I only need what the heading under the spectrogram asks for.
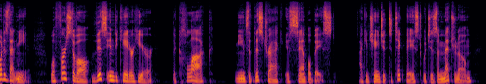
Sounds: speech

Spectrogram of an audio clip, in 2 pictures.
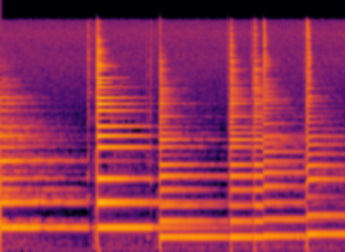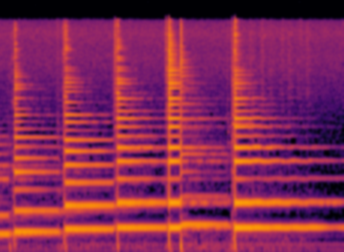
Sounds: guitar
musical instrument
music
plucked string instrument

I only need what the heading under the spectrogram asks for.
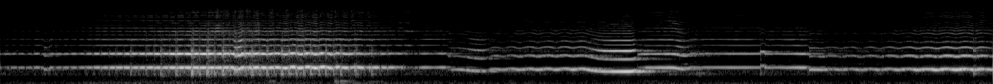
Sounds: playing erhu

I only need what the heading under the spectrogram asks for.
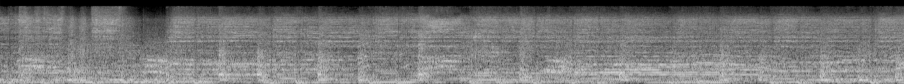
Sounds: music

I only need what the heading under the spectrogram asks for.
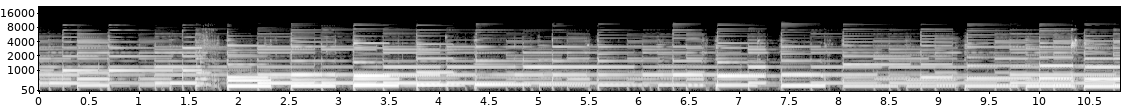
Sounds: musical instrument
playing acoustic guitar
acoustic guitar
music

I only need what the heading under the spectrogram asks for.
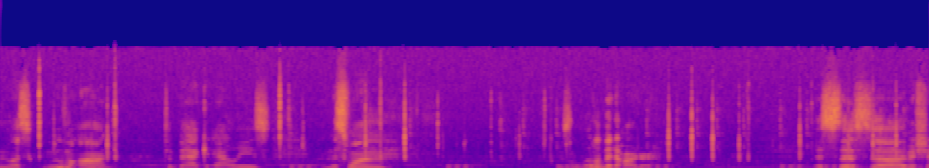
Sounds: speech

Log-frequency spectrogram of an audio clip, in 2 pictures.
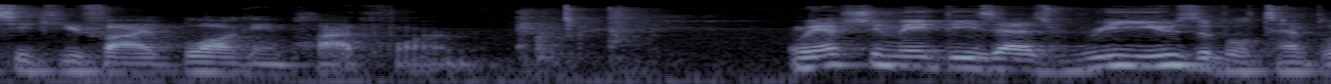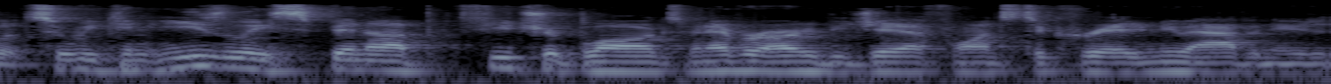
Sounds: speech

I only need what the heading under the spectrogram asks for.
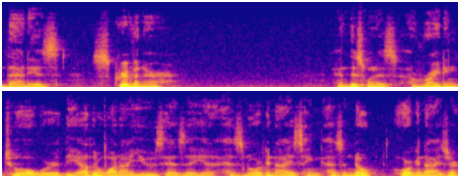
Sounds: speech

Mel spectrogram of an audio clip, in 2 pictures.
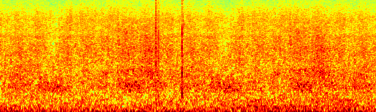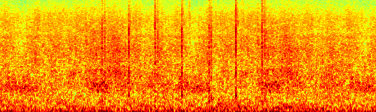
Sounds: eruption

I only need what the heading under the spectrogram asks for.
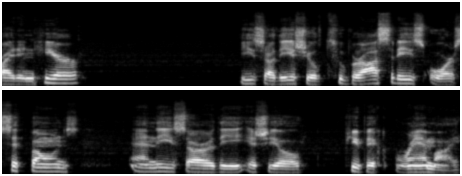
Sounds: speech

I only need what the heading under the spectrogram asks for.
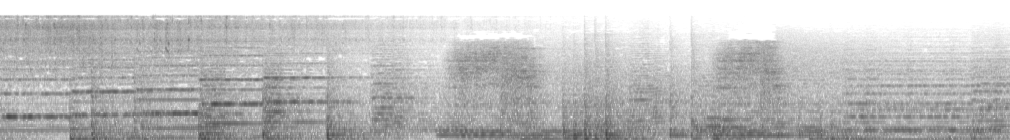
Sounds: theme music

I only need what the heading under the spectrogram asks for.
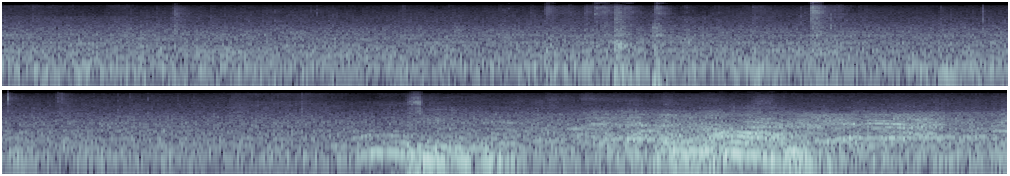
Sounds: speech

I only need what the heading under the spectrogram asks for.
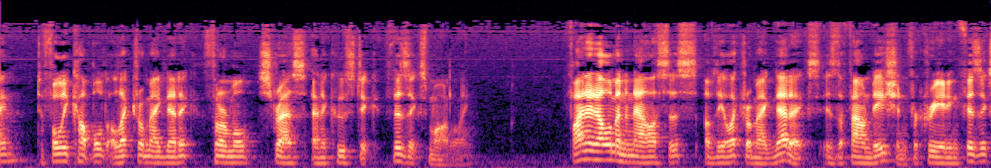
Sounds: speech

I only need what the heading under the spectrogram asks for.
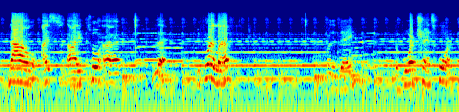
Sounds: music
speech

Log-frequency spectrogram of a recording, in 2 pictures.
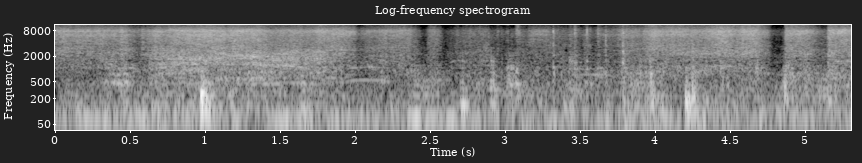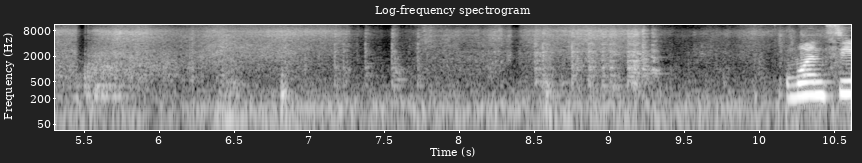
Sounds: rub

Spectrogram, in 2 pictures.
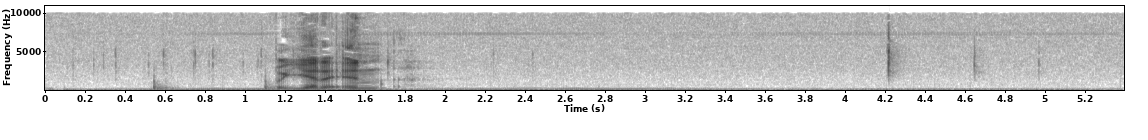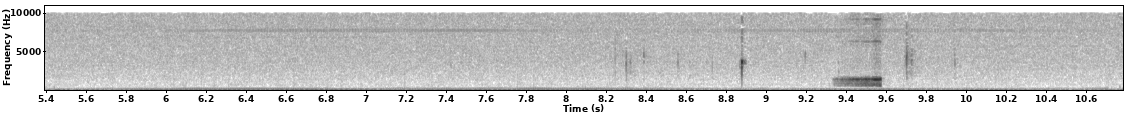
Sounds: speech
inside a large room or hall

